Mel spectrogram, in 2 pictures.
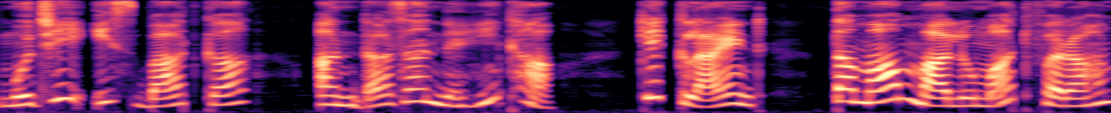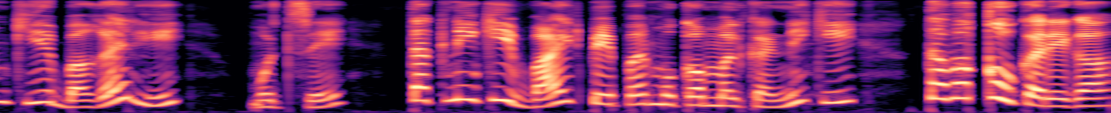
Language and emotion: Urdu, surprised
